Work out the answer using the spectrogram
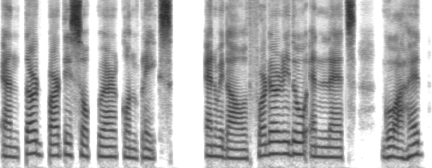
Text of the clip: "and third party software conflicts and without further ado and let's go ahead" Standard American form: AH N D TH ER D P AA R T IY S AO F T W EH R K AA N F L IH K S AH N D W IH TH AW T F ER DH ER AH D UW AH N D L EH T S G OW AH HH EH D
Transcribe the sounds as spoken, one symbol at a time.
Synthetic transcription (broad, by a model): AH N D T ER D P AA R T IY S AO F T W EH R K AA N P L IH K S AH N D W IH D AW T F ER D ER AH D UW AH N D L EH T S G OW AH HH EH D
